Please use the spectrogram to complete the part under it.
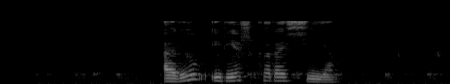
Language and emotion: Russian, neutral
